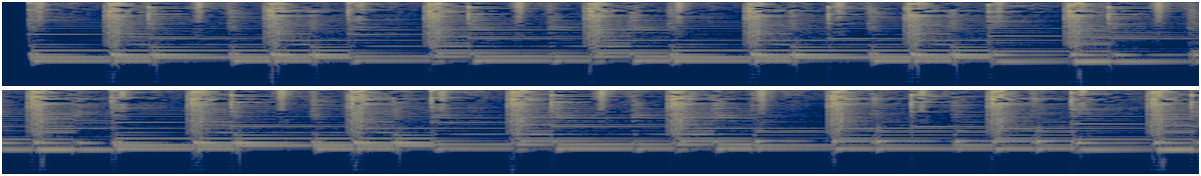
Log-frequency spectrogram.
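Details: Bright plucked ukulele-style children's music plays in a steady rhythm, with no animal voice.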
